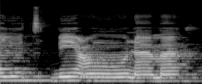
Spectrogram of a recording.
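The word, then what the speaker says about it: يُتْبِعُونَ: Tumma la yutbiunama la dua harakat. Yutbiuna tnya kita keluarin nafas sedikit. yutbiuna ini dua harakat kemudian nun langsung ke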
